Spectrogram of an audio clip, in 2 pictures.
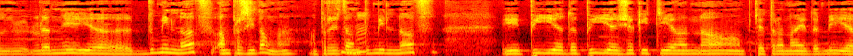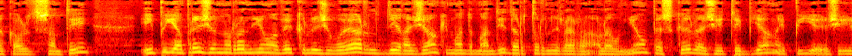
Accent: Portugal; moved away as an adult; also born or lived in Spain; now in Orléans, France; j'étais au Portugal et dans ma jeunesse, j'étais en Espagne

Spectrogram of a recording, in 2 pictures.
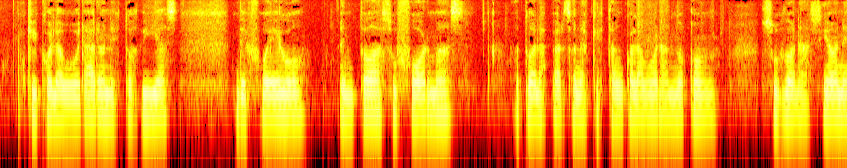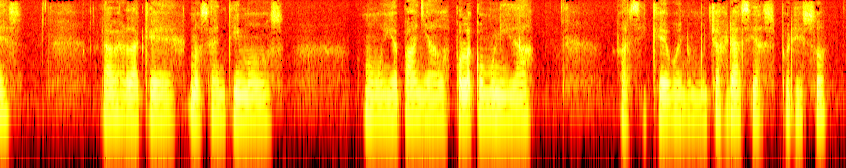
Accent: Cuesta Blanca, Córdoba, Argentina; de Barrio Comechingones, de la comuna de Cuesta Blanca.

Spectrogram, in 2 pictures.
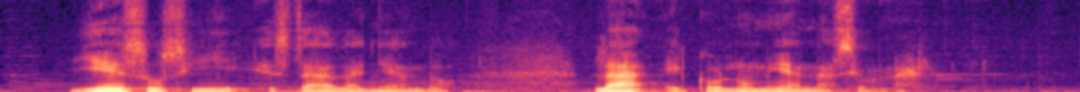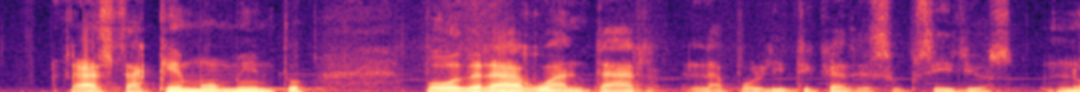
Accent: Mexico; ¿qué nos queda a nosotros como mexicanos? Pues organizarnos.

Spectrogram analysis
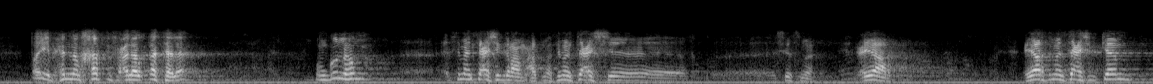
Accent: Kuwait; 12,000 الدية عندنا 12,000 في الكويت

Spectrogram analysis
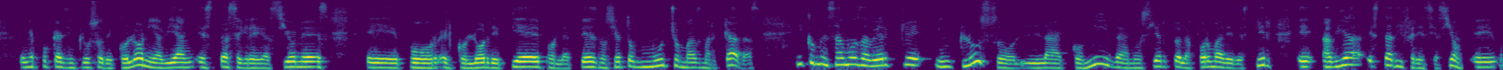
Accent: Quito, Pichincha, Ecuador; lo que nosotros podemos incluso enorgullecernos, así como quiteños, como quiteñas.

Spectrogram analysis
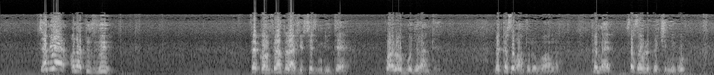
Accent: Cameroon; moi, je suis un Camerounais.

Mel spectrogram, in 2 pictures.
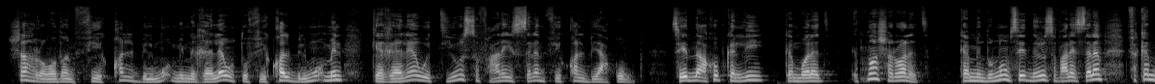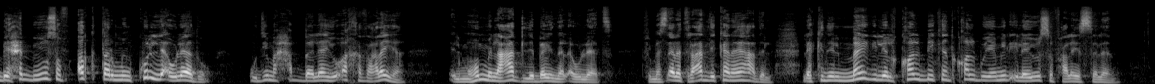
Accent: Egypt; بلدنا مصر ام الدنيا

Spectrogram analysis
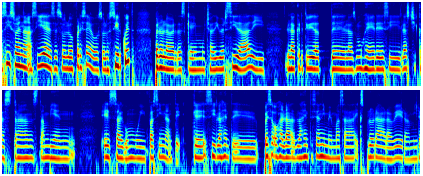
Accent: Bogotá, Colombia; también como bogotanas, como de esta escena

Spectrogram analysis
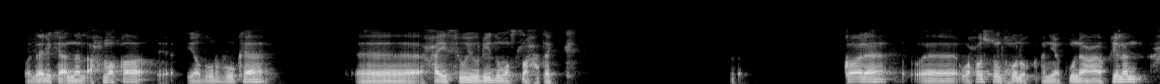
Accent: Egypt; في مثل عندنا في مصر يعني مشهور

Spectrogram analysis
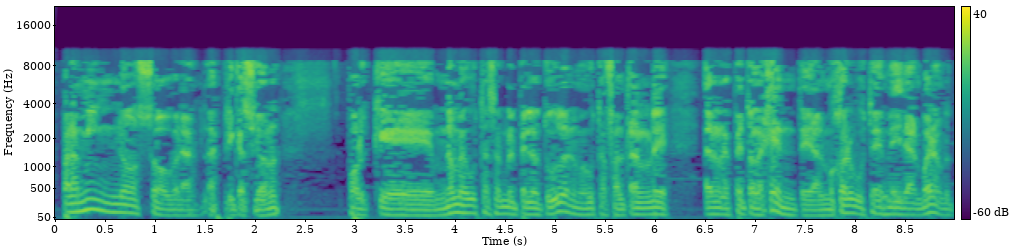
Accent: Uruguay; Se me di cuenta en el momento en que ponía el pie en el Uruguay. Cuando llegué, me di cuenta. Y necesitaba ir a lo de Carlos, necesitaba estar en mi país.

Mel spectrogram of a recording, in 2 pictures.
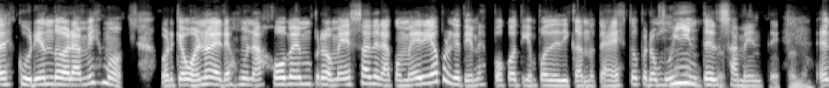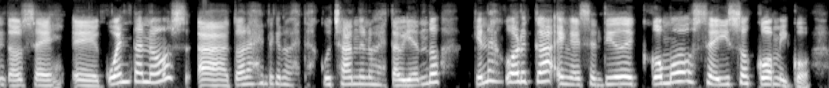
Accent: Canary Islands, Spain; Ni idea, no sé qué es. Soy canaria.

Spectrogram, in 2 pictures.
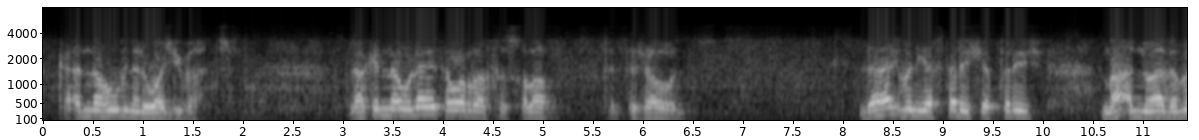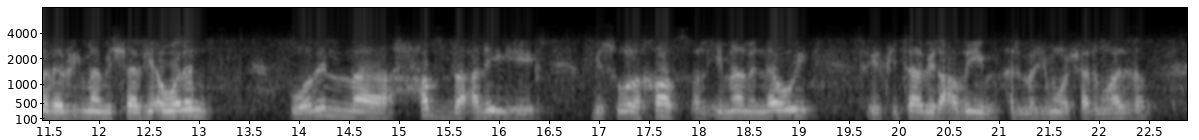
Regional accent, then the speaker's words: Syria; أما جماهير الناس كما يقولون عندنا في سوريا هات إيدك وامشي

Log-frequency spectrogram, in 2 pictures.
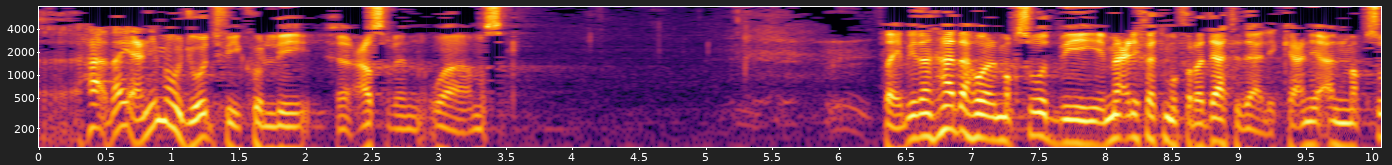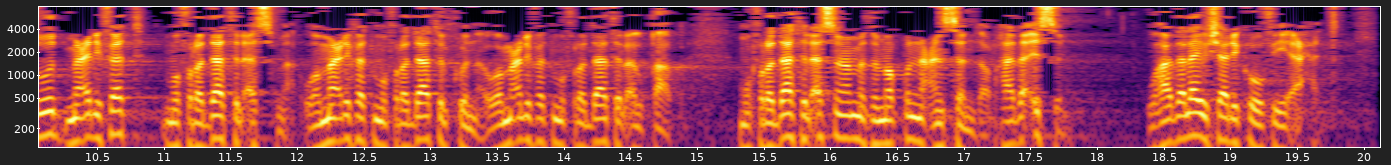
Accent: Najd, Saudi Arabia; لا وقت قريب عندنا في نجد اللقب يلزم الإنسان لأتفه الأسباب

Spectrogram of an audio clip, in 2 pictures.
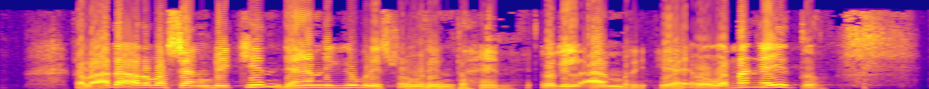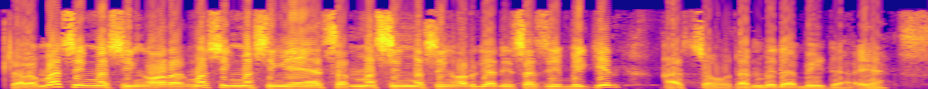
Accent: Bandung, West Java, Indonesia; walaupun kita orang Bandung

